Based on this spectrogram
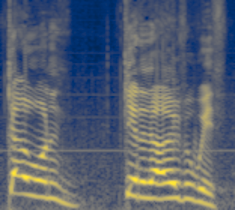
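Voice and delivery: loud, exasperated bellow. A narrator's reading. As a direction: roar it out as the fed-up ghost. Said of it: "bellowed the ghost".

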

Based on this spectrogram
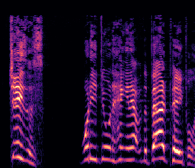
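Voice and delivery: exaggerated high-pitched protest; mock indignant questioning. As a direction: challenge him like a scandalised busybody. Acting the Pharisees questioning Jesus again.

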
